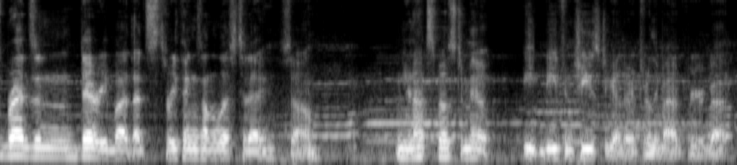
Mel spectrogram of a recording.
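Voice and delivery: normal talking voice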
